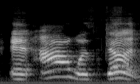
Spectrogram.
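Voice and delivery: usual speaking voice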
